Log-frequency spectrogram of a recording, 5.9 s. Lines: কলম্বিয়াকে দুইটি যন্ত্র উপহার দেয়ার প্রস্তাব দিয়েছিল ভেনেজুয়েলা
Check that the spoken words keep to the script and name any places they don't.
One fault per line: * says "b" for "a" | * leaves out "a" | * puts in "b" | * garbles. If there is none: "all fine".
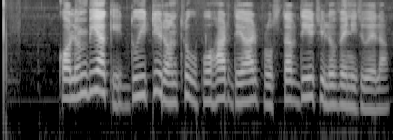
all fine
